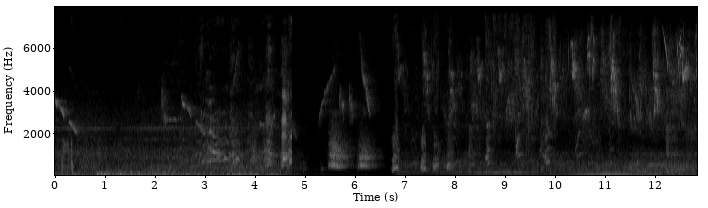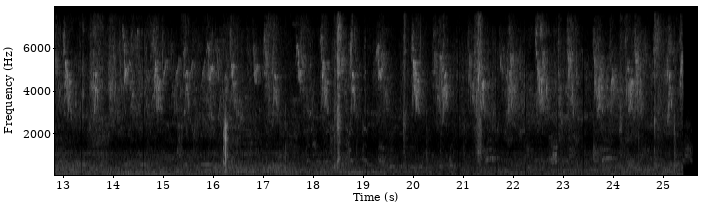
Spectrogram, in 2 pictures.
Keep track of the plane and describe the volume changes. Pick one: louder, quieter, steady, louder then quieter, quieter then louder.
steady.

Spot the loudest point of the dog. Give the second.
5 s.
